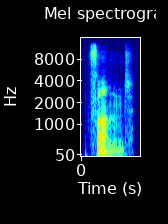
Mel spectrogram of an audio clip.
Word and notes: fund: British English

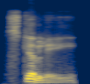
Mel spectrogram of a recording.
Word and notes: stoolie: British English

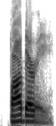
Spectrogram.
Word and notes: barberry: American English

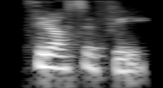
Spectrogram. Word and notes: theosophy: Indian

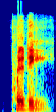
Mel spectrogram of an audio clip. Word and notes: pretty: American English

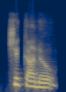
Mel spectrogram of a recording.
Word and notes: chicano: Indian

